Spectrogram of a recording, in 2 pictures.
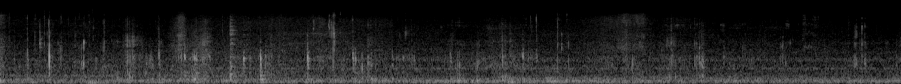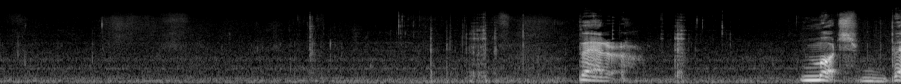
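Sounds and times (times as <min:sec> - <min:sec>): faint low hum: 0:00.0 - 0:18.0
wet chewing clicks and smacks: 0:00.1 - 0:05.8, 0:06.5 - 0:10.1, 0:11.8 - 0:13.8, 0:15.6 - 0:16.5.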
